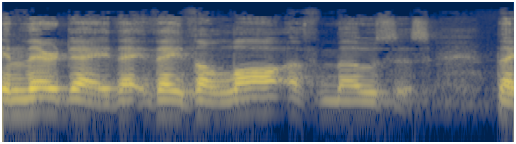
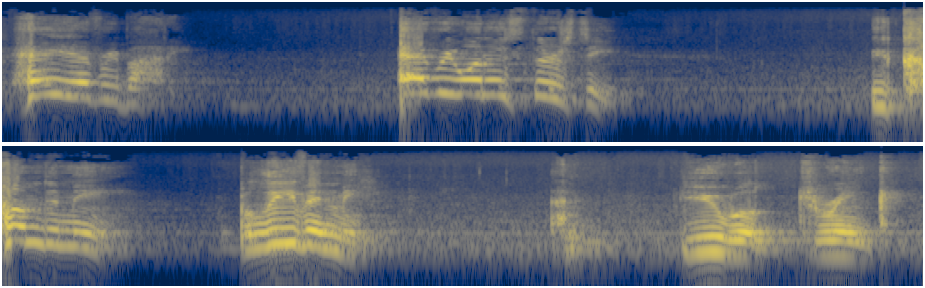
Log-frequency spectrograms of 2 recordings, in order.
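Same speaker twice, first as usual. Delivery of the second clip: much higher, loud calling out to the crowd; Jesus calling out; 8 semitones higher, 4 dB louder than usual. Retold or imitated. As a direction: cry out an invitation like a preacher to the crowd. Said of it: "can't you just hear Jesus saying".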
